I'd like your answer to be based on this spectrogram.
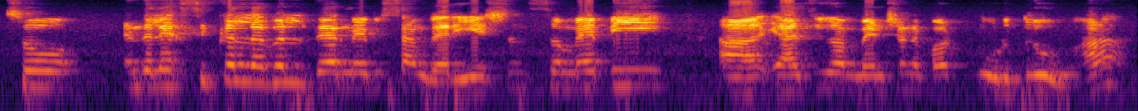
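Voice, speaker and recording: A man's voice: high voice, fairly quick, sharp tone, rough recording. A man lecturing in a webinar over a computer mic, talking discursively with frequent "you see" and "uh". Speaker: guest lecturer. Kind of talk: academic lecture and Q&A.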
